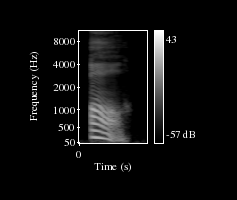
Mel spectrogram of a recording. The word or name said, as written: all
